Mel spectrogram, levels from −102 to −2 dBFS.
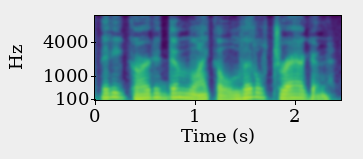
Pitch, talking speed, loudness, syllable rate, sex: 155 Hz, 170 wpm, -16 LUFS, 4.9 syllables/s, female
